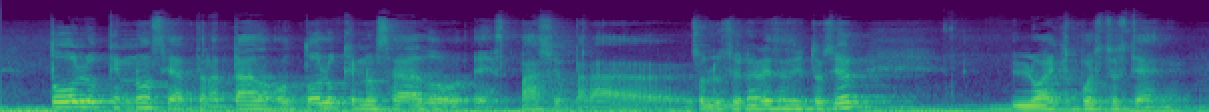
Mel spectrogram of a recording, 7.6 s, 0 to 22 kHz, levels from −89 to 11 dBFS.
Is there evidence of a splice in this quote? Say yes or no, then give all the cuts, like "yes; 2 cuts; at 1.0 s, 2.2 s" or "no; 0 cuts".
yes; 1 cut; at 4.3 s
